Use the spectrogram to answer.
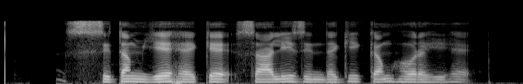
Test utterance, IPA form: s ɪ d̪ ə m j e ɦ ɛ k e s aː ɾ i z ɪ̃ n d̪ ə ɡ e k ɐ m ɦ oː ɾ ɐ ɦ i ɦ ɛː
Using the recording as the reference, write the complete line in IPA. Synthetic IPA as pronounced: s ɪ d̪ ə m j e ɦ ɛ k e s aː l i z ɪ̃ n d̪ ə ɡ i k ɐ m ɦ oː ɾ ɐ ɦ i ɦ ɛː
